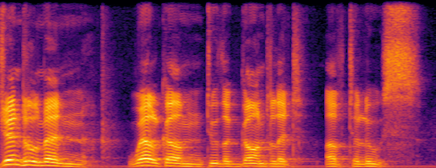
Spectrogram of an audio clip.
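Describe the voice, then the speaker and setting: A man does a booming, put-on character voice at a medium pitch with ordinary pitch variation. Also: fairly slow pace. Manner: majestic, grand, welcoming.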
